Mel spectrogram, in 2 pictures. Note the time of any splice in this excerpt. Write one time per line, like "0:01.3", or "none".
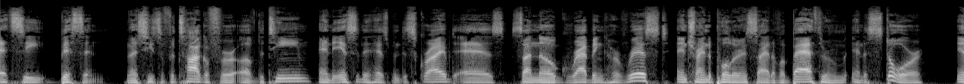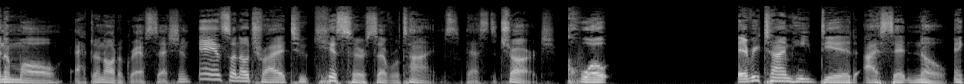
0:15.2

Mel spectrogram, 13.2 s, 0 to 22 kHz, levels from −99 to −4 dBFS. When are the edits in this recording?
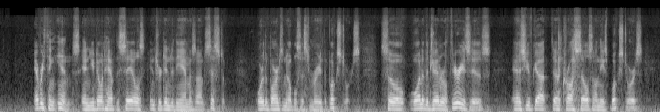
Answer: none

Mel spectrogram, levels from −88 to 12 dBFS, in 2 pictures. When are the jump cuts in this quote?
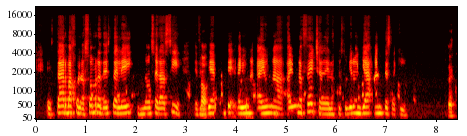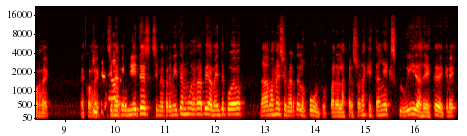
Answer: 0:09.8

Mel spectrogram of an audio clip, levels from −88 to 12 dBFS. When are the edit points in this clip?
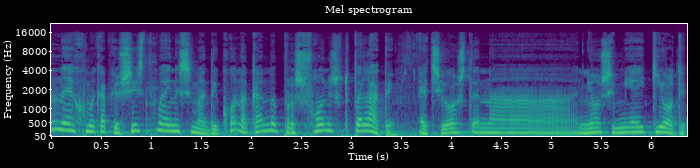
0:03.7

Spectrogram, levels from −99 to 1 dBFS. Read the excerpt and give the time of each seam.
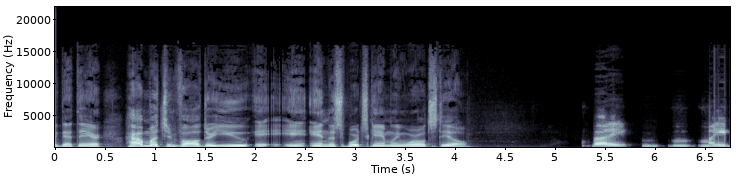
none

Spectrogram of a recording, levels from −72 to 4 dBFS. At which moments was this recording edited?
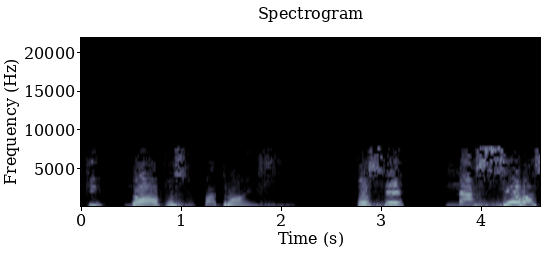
0:02.7

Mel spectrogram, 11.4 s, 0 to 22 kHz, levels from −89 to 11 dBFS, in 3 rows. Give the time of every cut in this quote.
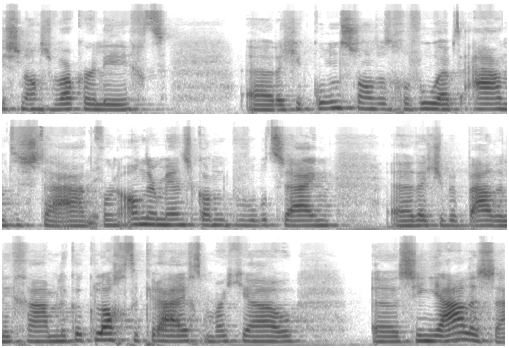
0:04.5
0:09.1

